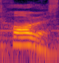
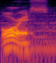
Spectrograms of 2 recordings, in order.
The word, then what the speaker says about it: Horus: for hores Horus I it's actually his name actually is Horus like the Egyptian God but you could deliberately slightly pronounce it off so if you ask a civilian who doesn't know it just sounds like Horus Tony's his Hispanic so he'd probably pronounce it orus since the H is silent usually yeah that's fair inish he's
